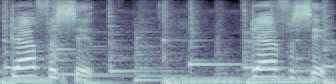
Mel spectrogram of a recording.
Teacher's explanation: Meron na naman po tayong schwa sound dyan sa second and third syllables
